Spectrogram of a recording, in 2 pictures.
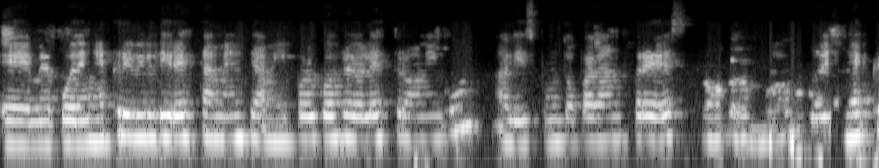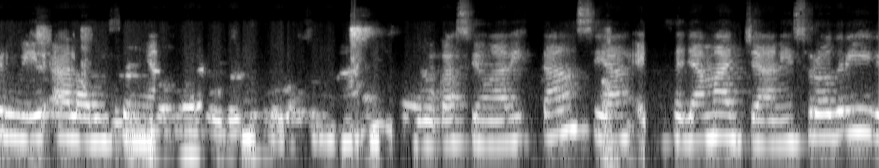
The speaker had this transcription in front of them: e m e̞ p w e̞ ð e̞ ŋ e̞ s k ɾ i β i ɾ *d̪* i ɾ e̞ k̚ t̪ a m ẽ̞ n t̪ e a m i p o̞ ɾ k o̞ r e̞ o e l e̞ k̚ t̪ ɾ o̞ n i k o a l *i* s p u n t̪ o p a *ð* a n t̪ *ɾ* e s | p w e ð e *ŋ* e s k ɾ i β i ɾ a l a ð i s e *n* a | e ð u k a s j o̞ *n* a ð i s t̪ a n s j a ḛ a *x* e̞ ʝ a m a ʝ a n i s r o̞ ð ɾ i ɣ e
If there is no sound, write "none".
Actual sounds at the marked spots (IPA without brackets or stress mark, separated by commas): d̪, i, ɣ, ɾ, ŋ, ɲ, ŋ, s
